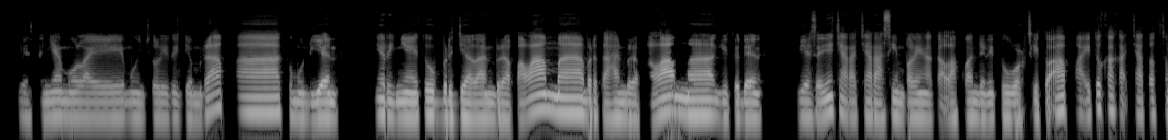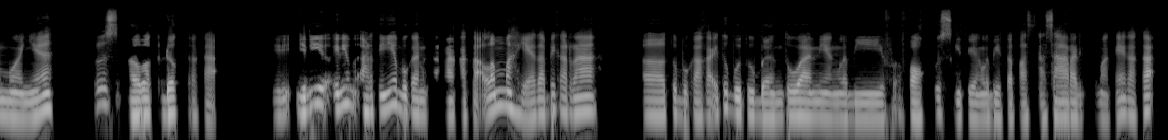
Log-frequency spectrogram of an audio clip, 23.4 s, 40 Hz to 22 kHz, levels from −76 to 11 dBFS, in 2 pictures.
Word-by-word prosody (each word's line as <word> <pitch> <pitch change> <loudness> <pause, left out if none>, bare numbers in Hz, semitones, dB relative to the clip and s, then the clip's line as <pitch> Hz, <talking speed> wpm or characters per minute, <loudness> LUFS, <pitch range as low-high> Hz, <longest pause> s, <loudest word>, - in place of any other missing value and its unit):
Biasanya 115 0 -5
mulai 115 0 -3
muncul 110 0 -6
itu 110 +1 -7
jam 105 -2 -5
berapa, 140 -1 +1
kemudian 110 0 +2 0.4
nyerinya 115 -3 +2
itu 125 +2 +2
berjalan 110 -1 +2
berapa 110 -1 -1
lama, 140 -2 +5
bertahan 115 -2 0
berapa 105 -2 -2
lama 125 -2 +5
gitu, 110 -1 -3
dan 110 -1 +3 0.4
biasanya 115 +2 0
cara-cara 115 -3 -2
simpel 115 -1 -1
yang, 110 - +1
Kakak, 110 +2 -3
lakukan 115 0 -4
dan 105 - -1
itu 110 - -5
works 110 0 -1
itu - - -6
apa, 140 -3 0
itu, 165 +7 -1
Kakak, 140 -3 -4
catat 125 0 -5
semuanya, 120 +6 +3 0.4
terus 200 +1 -1
bawa 120 +1 +5
ke 125 - -19
dokter, 130 -2 +2
Kak. 100 -3 -4 0.6
Jadi 120 +1 -4
jadi 140 +8 +3 0.2
ini 175 - +4 0.2
artinya 150 +6 +2
bukan 130 -4 +1
karena, 115 +1 -6
Kakak, 115 +2 -2
lemah 170 0 +4
ya, 110 -1 0
tapi 130 +5 0
karena, 140 0 +2 0.5
eee, 120 -1 +1
tubuh, 120 -3 -5
Kakak, 115 0 -2
itu 170 - -3
butuh 125 -3 +1
bantuan 115 +1 +1
yang 110 -1 -1
lebih 105 0 -1
f - - -15
fokus 115 +3 -2
gitu 110 0 -6
yang 105 0 -1
lebih 105 0 -3
tepat 105 0 -6
sasaran 110 0 -1 0.2
makanya, 115 +4 -3
Kakak, 145 +3 +2
115 Hz, 165 wpm, -23 LUFS, 110-130 Hz, 0.6 s, lama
